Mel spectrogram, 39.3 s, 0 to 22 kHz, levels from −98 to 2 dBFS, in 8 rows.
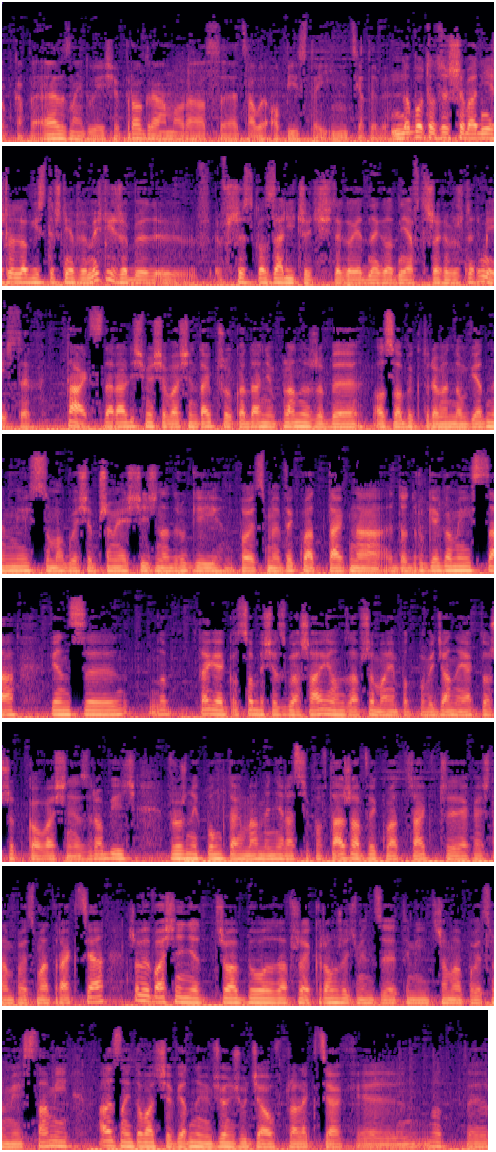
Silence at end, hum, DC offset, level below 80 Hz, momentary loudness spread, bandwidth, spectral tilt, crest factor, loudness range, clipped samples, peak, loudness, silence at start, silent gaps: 0 s; none; under 0.1%; -34 dBFS; 8 LU; 12.5 kHz; -6 dB/octave; 16 dB; 3 LU; under 0.1%; -4 dBFS; -21 LUFS; 0 s; none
